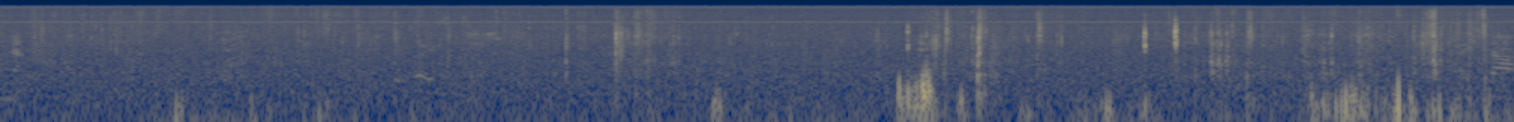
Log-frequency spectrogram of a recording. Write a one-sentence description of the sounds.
A horse is trotting and neighs lightly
